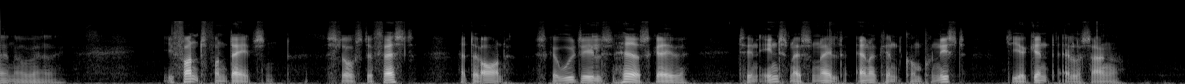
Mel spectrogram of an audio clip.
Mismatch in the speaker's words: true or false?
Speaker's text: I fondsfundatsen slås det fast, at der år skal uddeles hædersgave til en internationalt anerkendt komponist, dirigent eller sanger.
false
